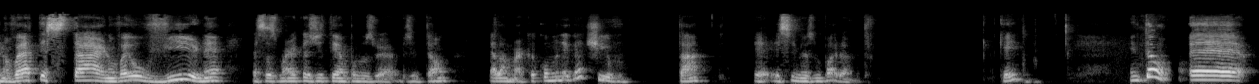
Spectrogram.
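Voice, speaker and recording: A man's voice: high-pitched, gravelly, a little mellow. A man with a Brazilian Portuguese accent giving an academic talk over a video call, explaining step by step and checking in with listeners often. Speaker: lecturer.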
